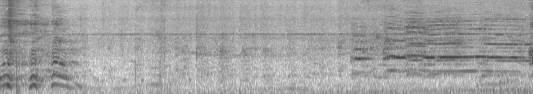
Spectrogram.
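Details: Kukuak Balenggek chicken at a group training session in Ampang Kualo, Kota Solok, Indonesia; a short crow opens, followed by a quiet stretch, then a second sustained, steady-pitched crow rises at the end.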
